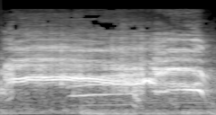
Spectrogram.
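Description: A woman's long, high-pitched scream of disgust, held at a nearly steady pitch. A second, lower voice joins briefly in the middle.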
